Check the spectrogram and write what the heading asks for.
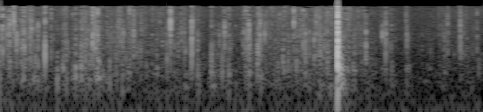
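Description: Bubble wrap crinkling and crackling with scattered small pops, then one sharp, loud pop stands out before the soft rustling continues. No voices.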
